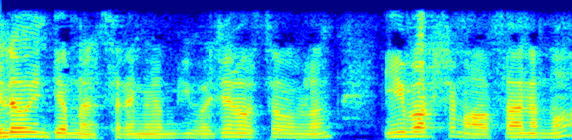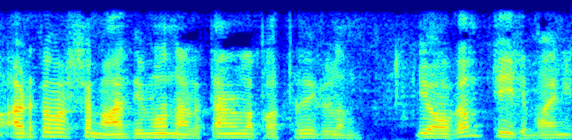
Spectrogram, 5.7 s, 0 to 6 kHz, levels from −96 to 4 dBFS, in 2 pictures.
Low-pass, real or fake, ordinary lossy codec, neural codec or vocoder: 5.4 kHz; fake; none; codec, 16 kHz in and 24 kHz out, 2.2 kbps, FireRedTTS-2 codec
